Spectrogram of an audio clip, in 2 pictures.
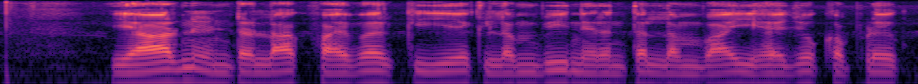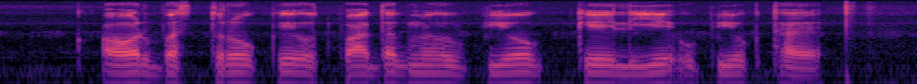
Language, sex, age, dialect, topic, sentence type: Hindi, male, 18-24, Awadhi Bundeli, agriculture, statement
